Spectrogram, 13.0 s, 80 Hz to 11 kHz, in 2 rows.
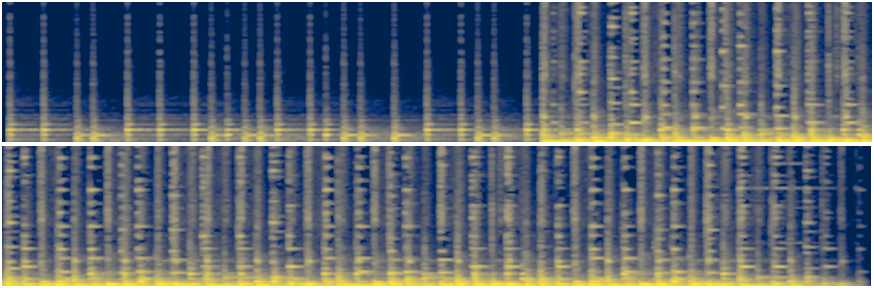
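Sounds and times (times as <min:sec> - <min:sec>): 
world music groove: 0:00.0 - 0:13.0.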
